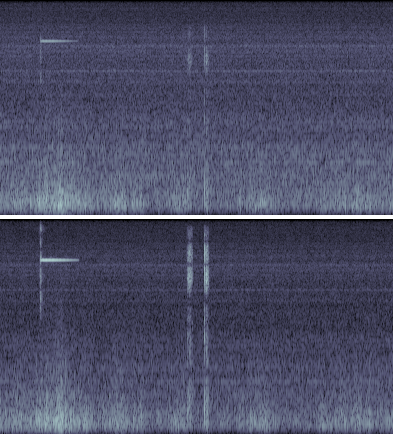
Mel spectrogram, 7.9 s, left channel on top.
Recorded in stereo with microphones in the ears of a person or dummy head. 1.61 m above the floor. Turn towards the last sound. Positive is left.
turn(degrees=-65)  # may be behind; listen again after turning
